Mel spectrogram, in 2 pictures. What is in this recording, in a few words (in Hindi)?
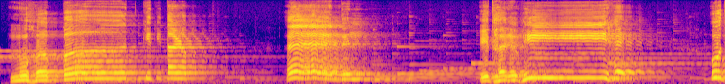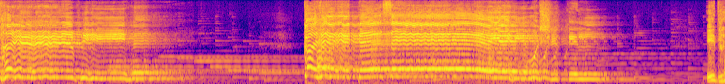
Mohabbat Shayari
